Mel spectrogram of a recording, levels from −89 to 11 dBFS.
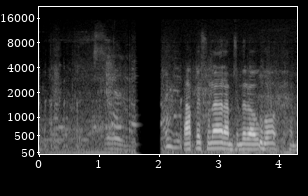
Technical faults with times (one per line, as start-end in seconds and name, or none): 1.47-1.55 short concealed packet loss
1.61-2.04 long network dropout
